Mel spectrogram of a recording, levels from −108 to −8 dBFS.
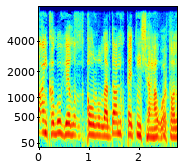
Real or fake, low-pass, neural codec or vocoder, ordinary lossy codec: fake; 7.2 kHz; codec, 16 kHz in and 24 kHz out, 1.1 kbps, FireRedTTS-2 codec; none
